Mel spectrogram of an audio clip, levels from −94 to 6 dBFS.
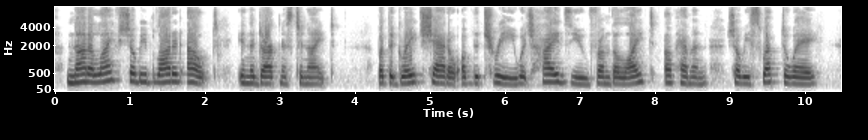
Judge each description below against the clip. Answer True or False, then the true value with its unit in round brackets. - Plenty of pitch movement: False (3.4 semitones)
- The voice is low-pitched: False (210 Hz)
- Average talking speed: True (170 wpm)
